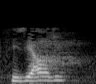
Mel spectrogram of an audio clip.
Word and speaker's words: ecclesiology: I can't even pronounce the word. Ecclesiology? Is that right? Close enough, close enough.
